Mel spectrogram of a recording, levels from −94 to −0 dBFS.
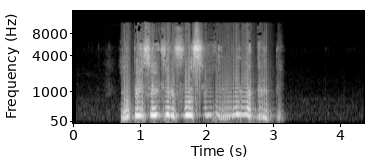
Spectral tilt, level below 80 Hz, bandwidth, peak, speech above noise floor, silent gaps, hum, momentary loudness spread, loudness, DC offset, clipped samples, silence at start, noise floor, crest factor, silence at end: -4.5 dB/octave; -52 dBFS; 11.5 kHz; 0 dBFS; 57 dB; none; none; 15 LU; -15 LUFS; under 0.1%; under 0.1%; 0.7 s; -72 dBFS; 18 dB; 1.25 s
